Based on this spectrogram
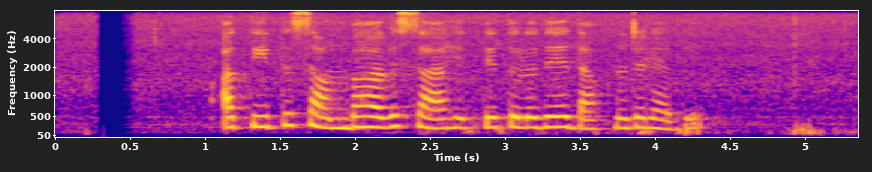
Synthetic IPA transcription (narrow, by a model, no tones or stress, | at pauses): a̰t̪iːt̪əsambʱaːʋesaːɦit̪jət̪uləd̪eːd̪akʰnəʈəlæbe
